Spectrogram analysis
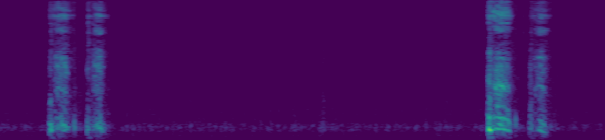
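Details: Two pairs of short, muffled coughs separated by a few seconds of quiet, held back early in the morning to keep quiet; a plain adult cough.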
